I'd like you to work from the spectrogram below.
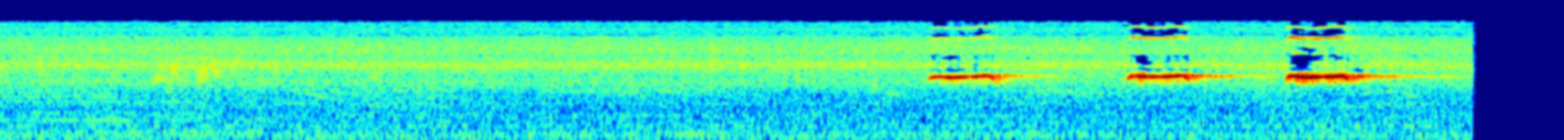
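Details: A Brush cuckoo (Cacomantis variolosus) calling at Kobble Creek, south-east Queensland, on a dull day gives three clear, high whistled notes, each slightly rising, about a second apart, after a few seconds of quiet background hiss.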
